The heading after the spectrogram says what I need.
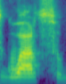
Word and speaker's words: guard: We can see a police guards. We can distinguish them by helms, white helms, close to Guards. guards. Guards. Yeah. Air sound will always torture me. Guard. Yeah. The U is silent.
